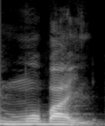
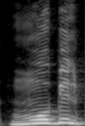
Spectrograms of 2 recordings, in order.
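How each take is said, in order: First: The second syllable has a long 'ai' sound. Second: The second syllable has a short 'i' sound. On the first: The speaker calls it right. "इसे क्या पढ़ना है मोबाइल" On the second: The speaker calls it wrong. "बहुत लोग इसे ... मोबिल पढ़ लेता है"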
